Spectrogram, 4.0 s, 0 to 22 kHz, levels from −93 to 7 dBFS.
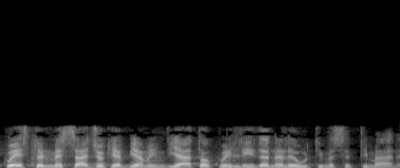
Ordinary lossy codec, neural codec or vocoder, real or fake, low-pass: none; none; real; 5.4 kHz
